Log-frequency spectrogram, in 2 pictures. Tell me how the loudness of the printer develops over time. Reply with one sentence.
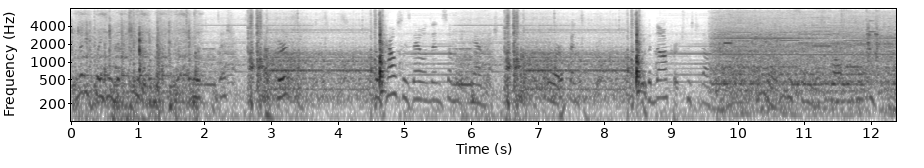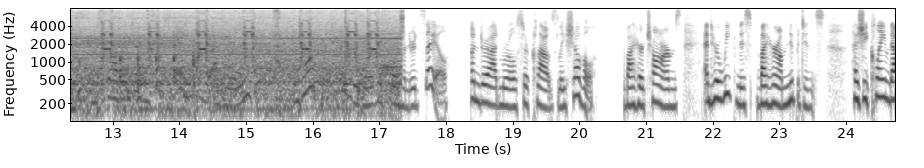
The loudness of the printer stays about the same.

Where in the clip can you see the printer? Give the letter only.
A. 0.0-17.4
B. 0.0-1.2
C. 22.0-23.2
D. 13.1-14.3
A.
